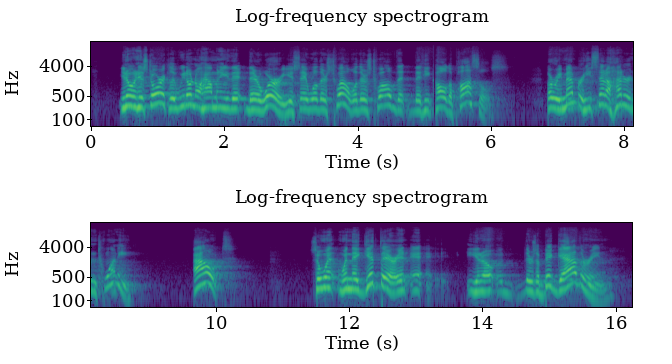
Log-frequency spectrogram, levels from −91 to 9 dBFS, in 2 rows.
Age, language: 50-69, English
